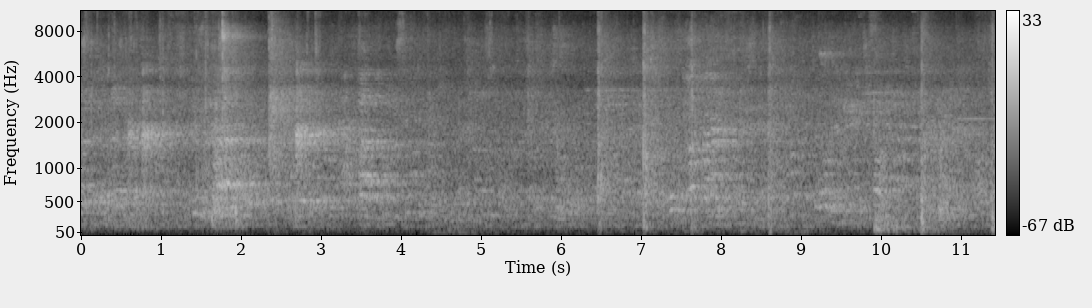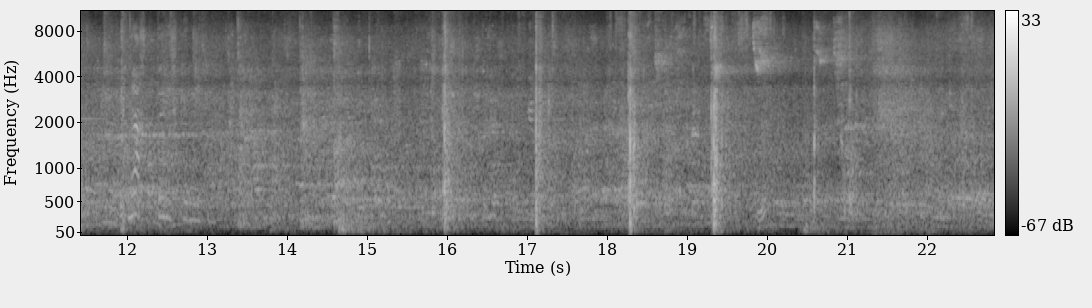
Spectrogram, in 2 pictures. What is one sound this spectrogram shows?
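Feet thud and shuffle on a padded mat.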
